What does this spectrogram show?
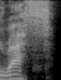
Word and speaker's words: Ralph: Oui, ça s'écrit Ralph, mais ça se dit Raph.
